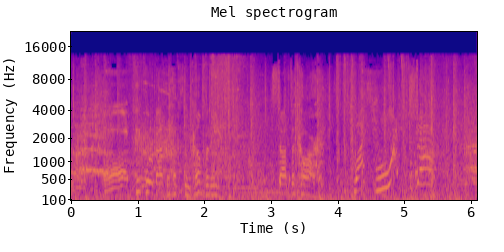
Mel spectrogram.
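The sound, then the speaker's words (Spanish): A car swerves hard with its tires skidding, giving squealing, wavering tire tones over a dense, loud roar of road and engine noise that continues throughout. “La mujer que va manejando da un volantazo y lo sacude dentro del vehículo.”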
